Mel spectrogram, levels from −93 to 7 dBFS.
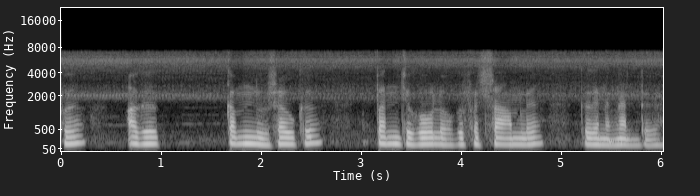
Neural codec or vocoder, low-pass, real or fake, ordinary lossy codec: none; 7.2 kHz; real; none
